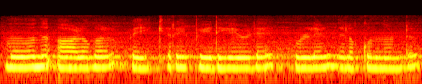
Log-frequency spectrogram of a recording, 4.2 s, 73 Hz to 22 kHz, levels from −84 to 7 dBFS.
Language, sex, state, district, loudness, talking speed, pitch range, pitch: Malayalam, female, Kerala, Kozhikode, -13 LUFS, 85 wpm, 225-235 Hz, 230 Hz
